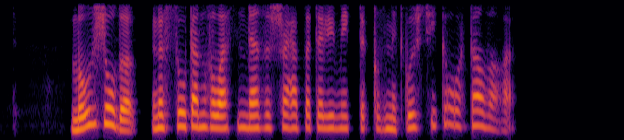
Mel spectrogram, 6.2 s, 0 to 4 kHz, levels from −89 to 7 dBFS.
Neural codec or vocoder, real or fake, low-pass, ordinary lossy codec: codec, 16 kHz, 0.5 kbps, FunCodec, trained on LibriTTS, 25 frames a second; fake; 3.6 kHz; none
